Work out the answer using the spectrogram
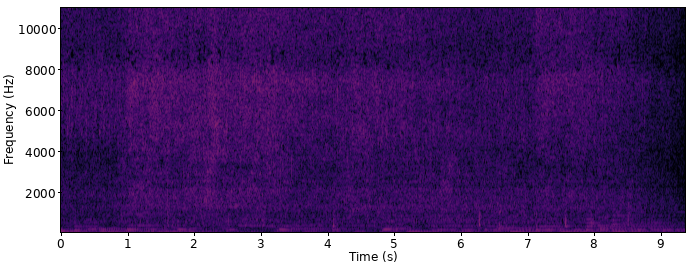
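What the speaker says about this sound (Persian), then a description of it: "داخل تابه‌ای که روغن زیتون ریختیم و داغ شده بادمجونا رو میریزیم." Eggplant pieces frying in hot olive oil in a pan, giving a steady, loud broadband sizzle that holds throughout with a few faint clicks of utensils and low hum underneath.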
